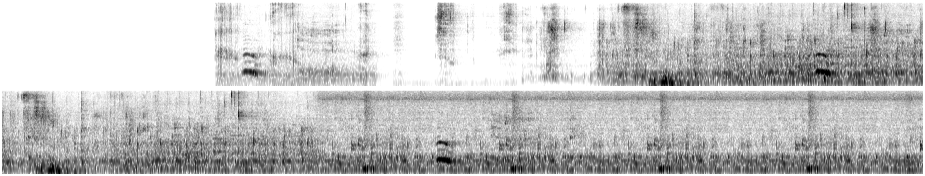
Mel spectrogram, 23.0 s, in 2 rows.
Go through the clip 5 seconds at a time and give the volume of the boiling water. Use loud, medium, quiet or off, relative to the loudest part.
off, loud, loud, loud, loud.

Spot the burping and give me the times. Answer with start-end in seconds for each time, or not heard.
3.0-4.2, 10.1-12.1, 16.9-18.9.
